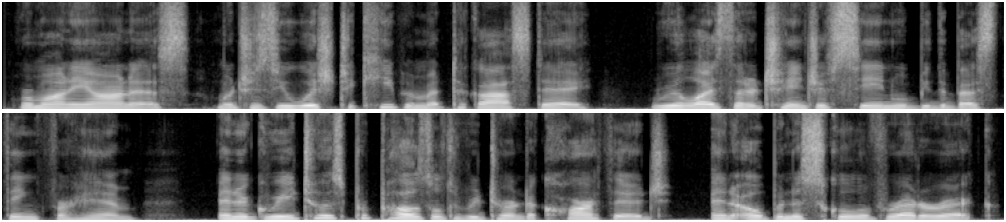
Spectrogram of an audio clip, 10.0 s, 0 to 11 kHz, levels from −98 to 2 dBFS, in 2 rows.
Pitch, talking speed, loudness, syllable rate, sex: 180 Hz, 225 wpm, -19 LUFS, 6.3 syllables/s, female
